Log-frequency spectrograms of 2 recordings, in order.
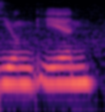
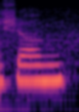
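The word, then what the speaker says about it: Jungian: Yes, it is Yungian. I I know I'm saying it wrong. Somebody corrected me already. I am I am very used to saying Jeang.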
